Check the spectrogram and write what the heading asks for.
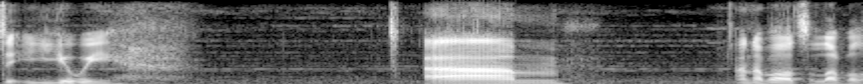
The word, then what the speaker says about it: Youwy: My name is pronounced Yui.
